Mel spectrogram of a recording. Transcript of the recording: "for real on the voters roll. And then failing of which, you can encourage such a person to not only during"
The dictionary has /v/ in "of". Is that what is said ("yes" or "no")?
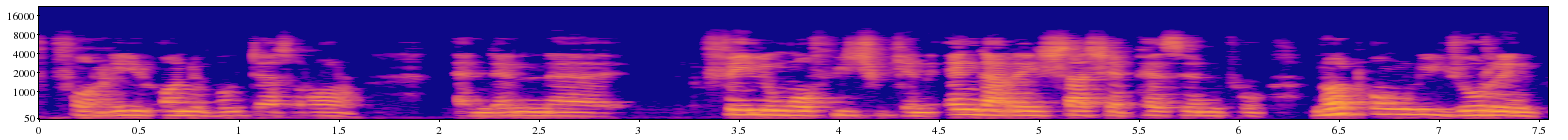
no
